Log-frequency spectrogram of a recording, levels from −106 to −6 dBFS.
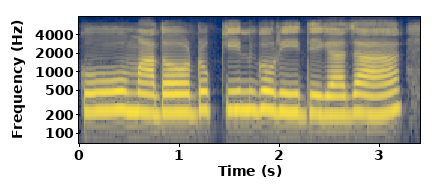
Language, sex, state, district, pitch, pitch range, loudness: Chakma, female, Tripura, Unakoti, 225 Hz, 215-240 Hz, -13 LUFS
